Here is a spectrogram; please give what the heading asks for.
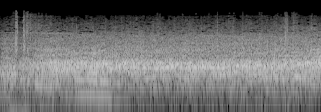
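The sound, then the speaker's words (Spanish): Loud crowd cheering at a tennis match while a player repeatedly throws his racket so it bounces off the court, heard as a dense, steady roar that holds throughout without clear breaks. “tiraba la raqueta rebotaba, volvía a coger la raqueta rebotaba, y mientras tanto el público estaba animándole a que siguiera haciéndolo. Atención al sonido.”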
